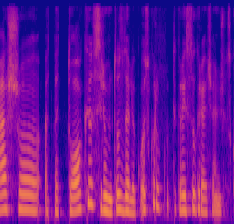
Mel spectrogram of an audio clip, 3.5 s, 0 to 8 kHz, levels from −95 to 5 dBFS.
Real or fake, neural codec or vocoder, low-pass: fake; autoencoder, 48 kHz, 128 numbers a frame, DAC-VAE, trained on Japanese speech; 7.2 kHz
